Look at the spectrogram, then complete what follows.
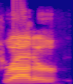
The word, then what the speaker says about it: Bradder: the flying bitchers and henry bradder rhymes with ladder there's an old bird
